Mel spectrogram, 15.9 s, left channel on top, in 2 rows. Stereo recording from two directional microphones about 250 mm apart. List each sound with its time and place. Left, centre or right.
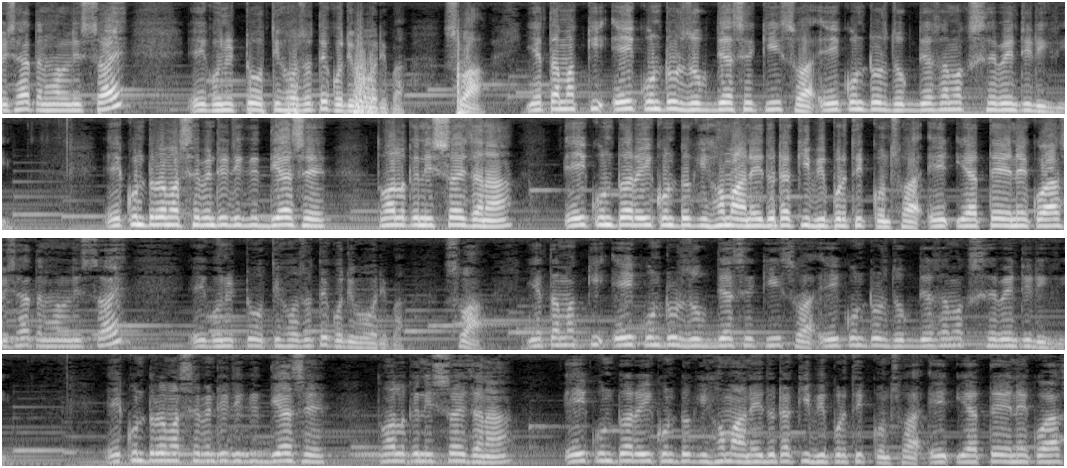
0.0 s a man's voice: left
4.0 s a man's voice: left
